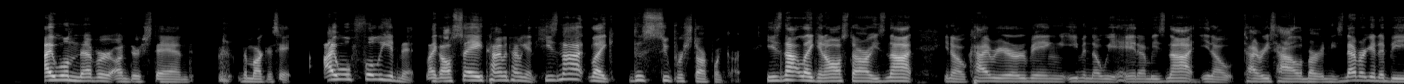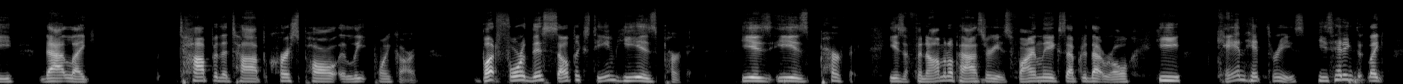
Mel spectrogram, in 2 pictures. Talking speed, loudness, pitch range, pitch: 200 wpm, -25 LUFS, 135-180 Hz, 150 Hz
